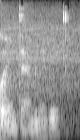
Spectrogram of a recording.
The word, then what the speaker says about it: Indemnity: Oh, so the movie's Double Indemnity. Did I say it right? – Double Indemnity? – Indemnity.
